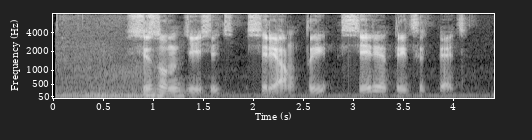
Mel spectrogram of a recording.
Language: Russian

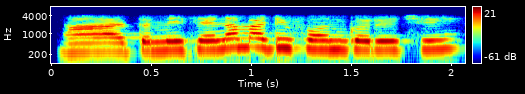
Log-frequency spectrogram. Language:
Gujarati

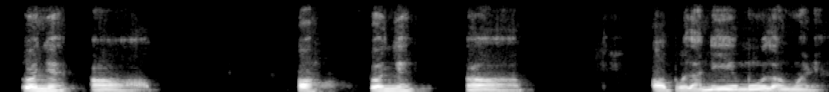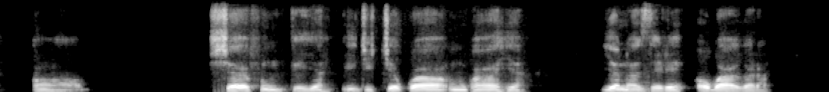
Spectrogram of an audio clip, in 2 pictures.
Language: Igbo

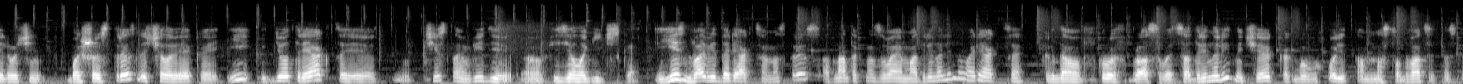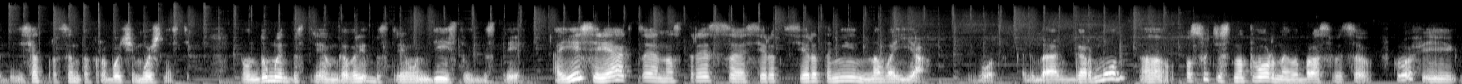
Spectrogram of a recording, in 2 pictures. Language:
Russian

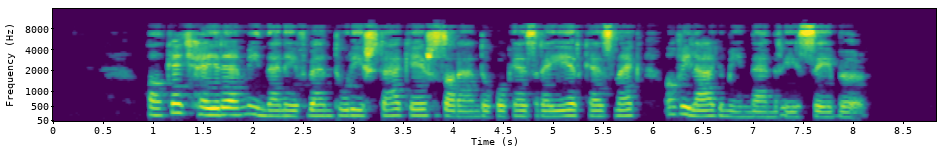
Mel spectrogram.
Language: Hungarian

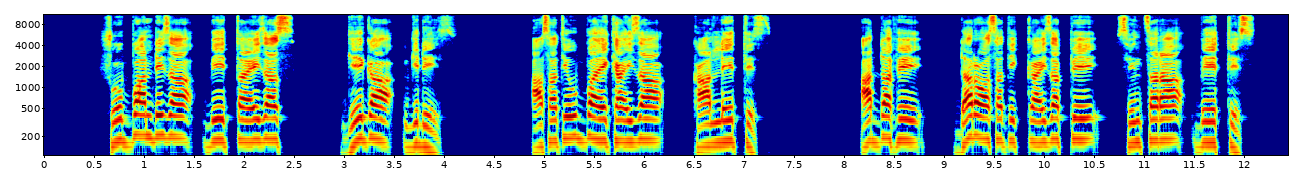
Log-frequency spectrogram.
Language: Gamo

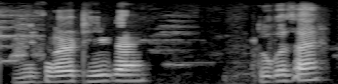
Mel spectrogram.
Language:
Marathi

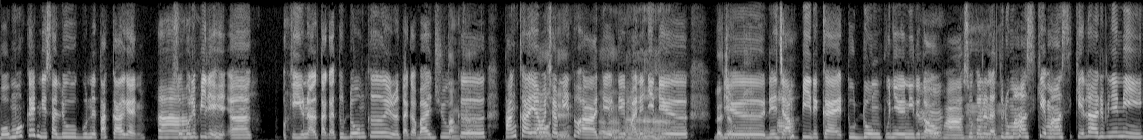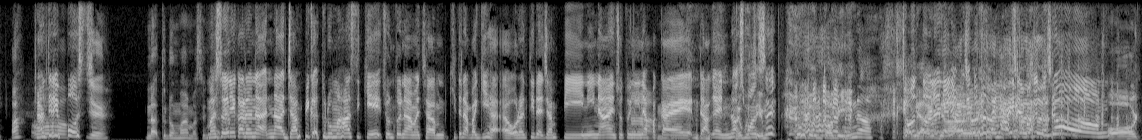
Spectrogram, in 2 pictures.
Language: Malay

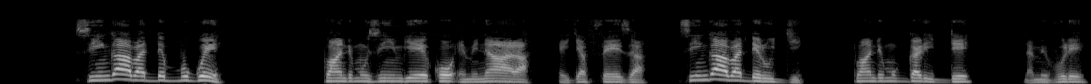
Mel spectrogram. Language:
Ganda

